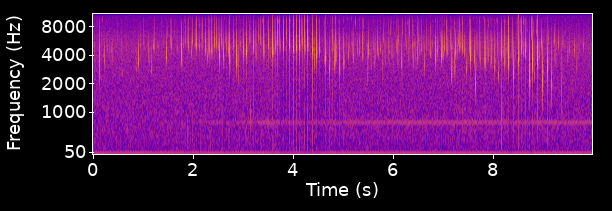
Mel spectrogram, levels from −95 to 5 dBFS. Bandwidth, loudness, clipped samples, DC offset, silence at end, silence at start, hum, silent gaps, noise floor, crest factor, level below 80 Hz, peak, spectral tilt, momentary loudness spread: 11 kHz; -20 LUFS; under 0.1%; under 0.1%; 0 s; 0 s; none; none; -42 dBFS; 22 dB; -54 dBFS; -2 dBFS; 4 dB/octave; 17 LU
